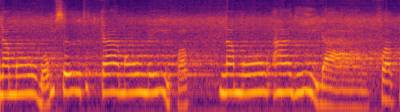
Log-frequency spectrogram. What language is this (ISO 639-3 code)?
vie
